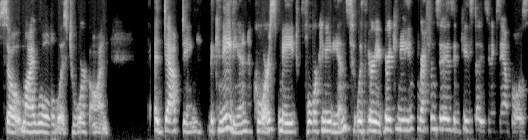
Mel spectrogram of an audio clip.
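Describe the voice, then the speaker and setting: A woman with a medium pitch and a dark, mellow tone speaks in fairly even intonation, her loudness swinging widely. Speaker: gender equality consultant. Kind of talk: webinar presentation. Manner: fast.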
